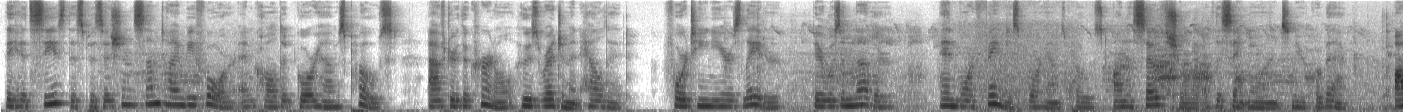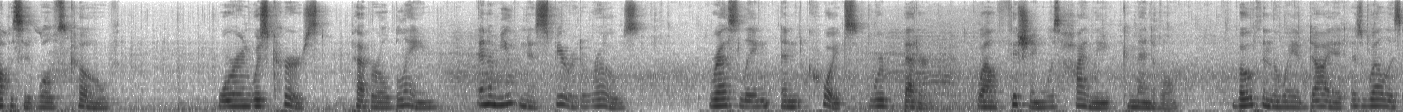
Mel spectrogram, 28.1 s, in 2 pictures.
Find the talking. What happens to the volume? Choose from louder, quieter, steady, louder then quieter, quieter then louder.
steady.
